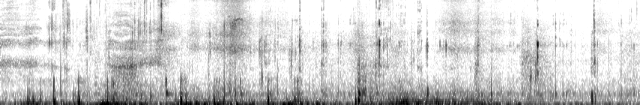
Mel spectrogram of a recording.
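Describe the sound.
Someone bites into and chews a piece of ham. Many small, quiet, moist clicks and smacks repeat in an irregular rhythm, with no talking over them.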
